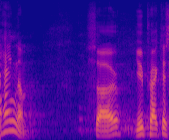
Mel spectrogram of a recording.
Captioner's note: laugh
